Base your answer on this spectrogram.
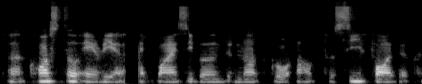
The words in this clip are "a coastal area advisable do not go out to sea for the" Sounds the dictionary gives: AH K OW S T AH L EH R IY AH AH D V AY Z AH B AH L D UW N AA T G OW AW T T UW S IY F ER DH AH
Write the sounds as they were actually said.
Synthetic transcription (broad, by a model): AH K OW S T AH L EH R IY AH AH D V AY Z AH B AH N D UW N AA T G OW AW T T UW S IY F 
